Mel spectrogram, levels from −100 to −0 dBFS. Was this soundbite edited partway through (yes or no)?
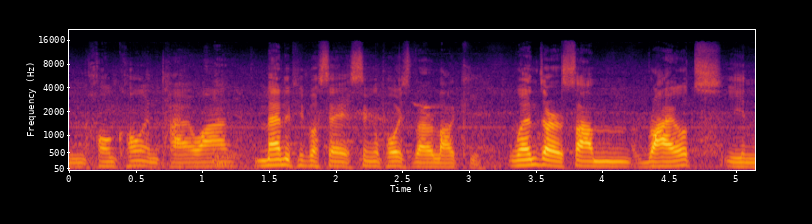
yes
